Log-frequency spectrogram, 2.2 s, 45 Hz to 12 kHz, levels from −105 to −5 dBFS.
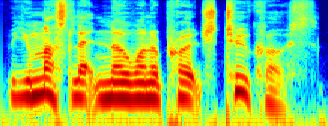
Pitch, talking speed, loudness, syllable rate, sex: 155 Hz, 245 wpm, -15 LUFS, 5.9 syllables/s, male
